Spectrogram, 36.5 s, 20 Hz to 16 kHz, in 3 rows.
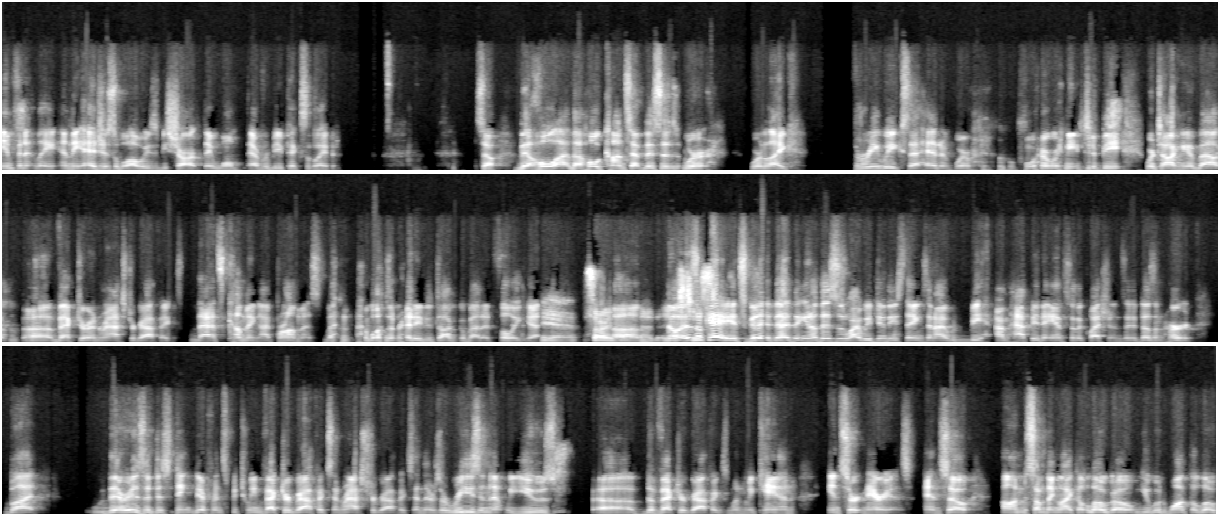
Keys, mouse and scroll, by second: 10.4 F15.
